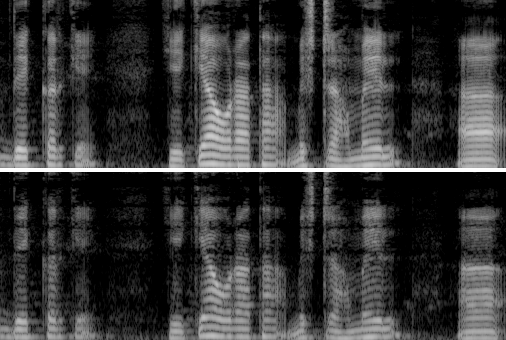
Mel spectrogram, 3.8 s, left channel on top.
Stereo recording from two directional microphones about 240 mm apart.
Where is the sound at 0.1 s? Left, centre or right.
Left.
